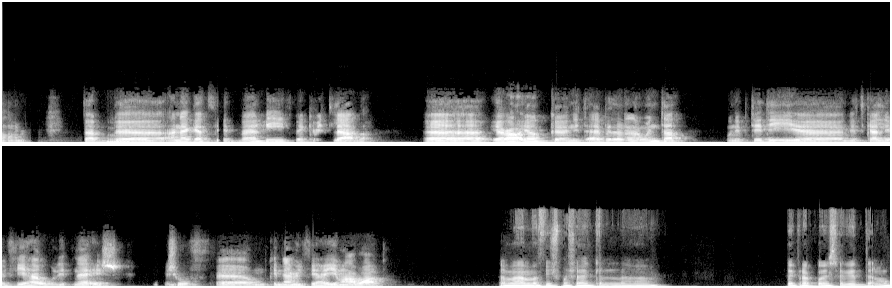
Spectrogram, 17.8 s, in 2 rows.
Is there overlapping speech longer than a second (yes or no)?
no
